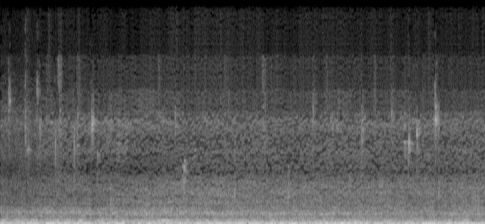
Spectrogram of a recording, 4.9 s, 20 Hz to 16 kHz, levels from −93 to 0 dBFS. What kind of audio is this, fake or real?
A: real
